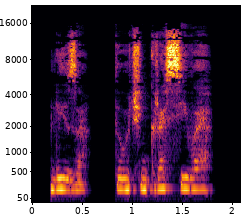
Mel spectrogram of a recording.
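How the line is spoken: Soft, intimate breathy exhale. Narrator (Russian): Тихо и до дрожи интимно выдыхает Ваня

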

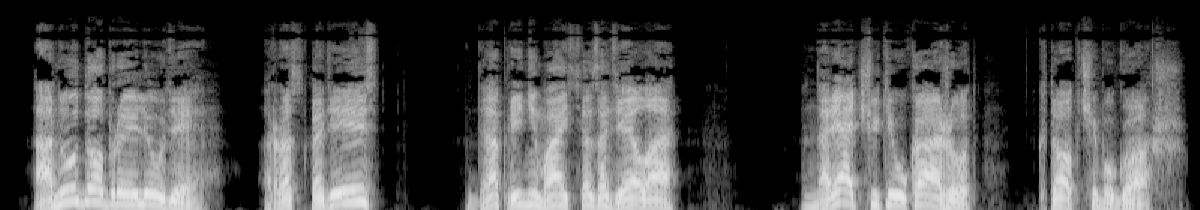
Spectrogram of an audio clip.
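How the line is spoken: Commanding shout. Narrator (Russian): селезень по-хозяйски крикнул

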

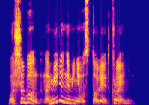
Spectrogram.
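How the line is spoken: Guffawing. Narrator (Russian): хохотал Утер

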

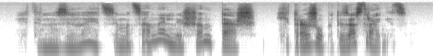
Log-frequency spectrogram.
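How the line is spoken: Quiet grumble. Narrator (Russian): тихо проворчала Мэр

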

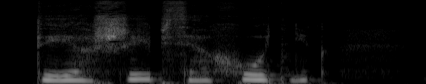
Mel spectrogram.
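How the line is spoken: Night whisper. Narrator (Russian): Ночной шепот

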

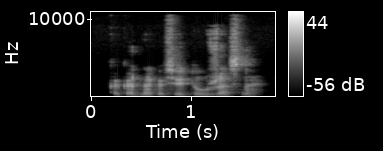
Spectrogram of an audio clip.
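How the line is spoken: Sad. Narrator (Russian): печально сказал Рудольф

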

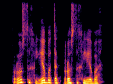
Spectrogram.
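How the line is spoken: Muttered. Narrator (Russian): пробормотал я

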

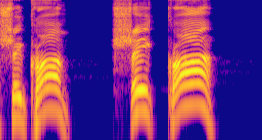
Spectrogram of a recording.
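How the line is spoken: Shouting king. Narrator (Russian): Король кричал

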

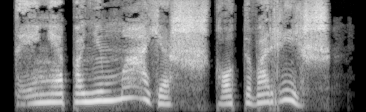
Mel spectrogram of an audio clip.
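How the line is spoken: Hissing. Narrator (Russian): зашипела она

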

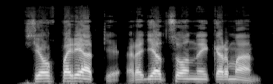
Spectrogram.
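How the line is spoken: Calm reply. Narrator (Russian): спокойно ответил Альфарий

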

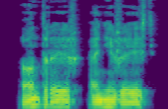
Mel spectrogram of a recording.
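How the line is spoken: Chuckling. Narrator (Russian): хохотнул корсар

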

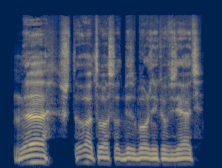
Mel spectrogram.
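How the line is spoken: Sighing. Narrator (Russian): вздохнул Епифан

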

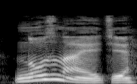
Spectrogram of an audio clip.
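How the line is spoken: Exclaiming. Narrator (Russian): воскликнула

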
